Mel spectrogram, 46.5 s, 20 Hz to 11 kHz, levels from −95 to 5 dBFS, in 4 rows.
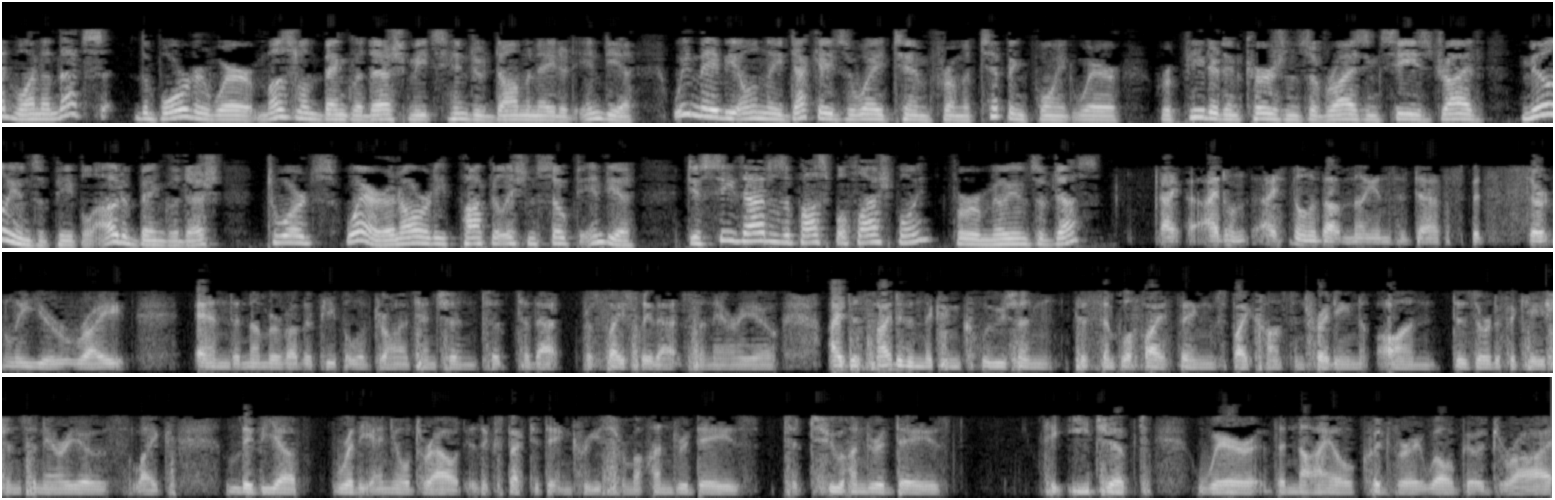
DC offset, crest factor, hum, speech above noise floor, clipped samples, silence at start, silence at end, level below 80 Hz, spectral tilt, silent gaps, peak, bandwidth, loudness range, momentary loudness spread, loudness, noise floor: under 0.1%; 16 dB; none; 45 dB; under 0.1%; 0 s; 0 s; -60 dBFS; -10.5 dB/octave; none; -4 dBFS; 5.2 kHz; 6 LU; 10 LU; -21 LUFS; -66 dBFS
